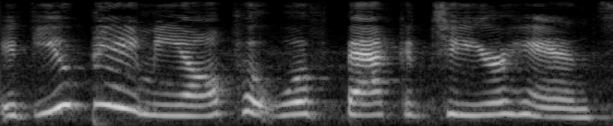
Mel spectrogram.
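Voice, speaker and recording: A woman puts on a character voice. Her pitch is high. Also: moderate pace. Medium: read story. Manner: sly.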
